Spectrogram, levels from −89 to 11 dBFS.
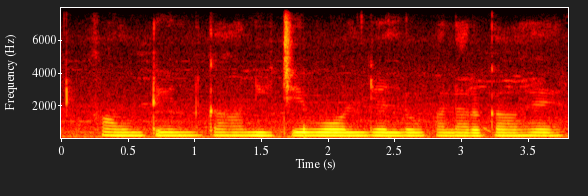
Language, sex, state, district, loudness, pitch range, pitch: Hindi, female, Chhattisgarh, Raipur, -15 LUFS, 185-190 Hz, 185 Hz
